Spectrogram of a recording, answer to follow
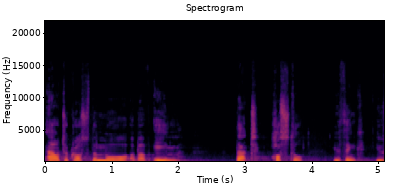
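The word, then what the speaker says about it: Eyam: little reference to that place pronounced eem but spelled e-y-a-m bizarly walking one moment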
